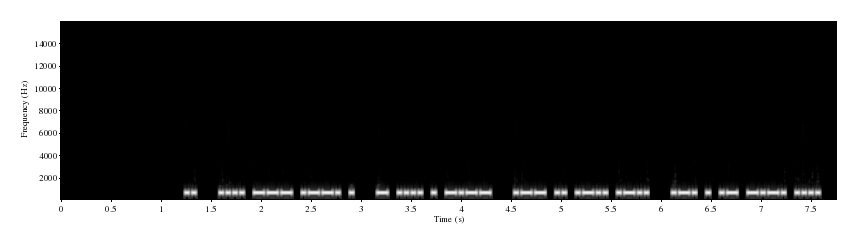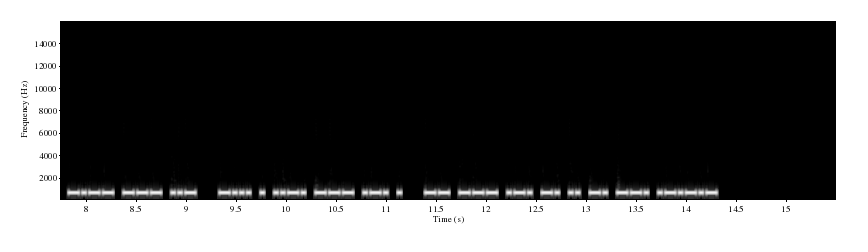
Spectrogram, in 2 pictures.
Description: Morse code, heard as a keyed tone, about 36 wpm, 700 Hz. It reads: I HOPE THEY WILL REACH YOU BEFORE MORNING.
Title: Sentences from Top 1000 Words - Review Part 2 - 35wpm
